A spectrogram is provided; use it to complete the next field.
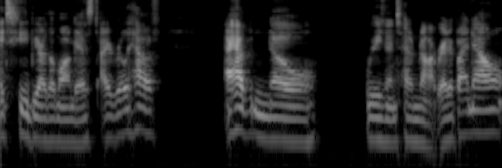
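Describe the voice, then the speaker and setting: Bright and sharp in tone, a man talks at a fairly quick pace with an American accent. The recording is very clean, with a silent background. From Indiana. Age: 20s. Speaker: podcast host. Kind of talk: casual chat.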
